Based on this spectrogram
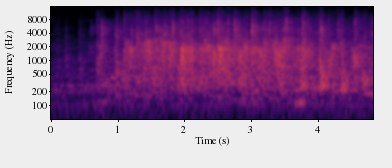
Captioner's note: audience applauding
